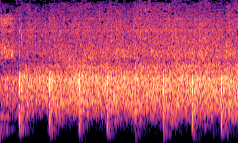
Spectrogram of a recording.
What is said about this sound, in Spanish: Démosle un aplauso al niño Jesús.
